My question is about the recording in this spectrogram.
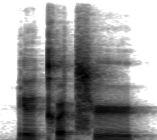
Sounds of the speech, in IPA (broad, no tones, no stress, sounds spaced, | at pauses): ɾ i kʰ ə t͡sʰ y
